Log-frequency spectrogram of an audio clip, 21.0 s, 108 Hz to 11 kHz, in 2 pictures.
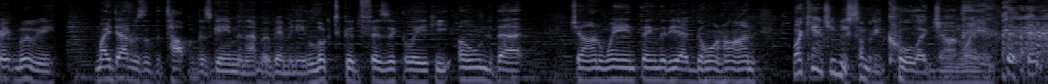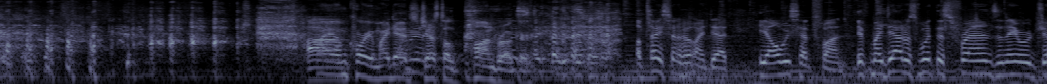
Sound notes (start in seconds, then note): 9.6 laughter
